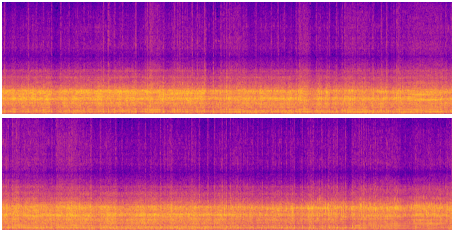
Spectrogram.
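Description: A motorcycle engine revs and drones up close, rising and falling in pitch.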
